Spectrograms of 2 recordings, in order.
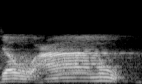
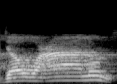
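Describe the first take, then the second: First: The word ends on a vowel without final n. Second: The word ends with an extra final n sound. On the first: The speaker calls it right. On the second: The speaker calls it wrong.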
